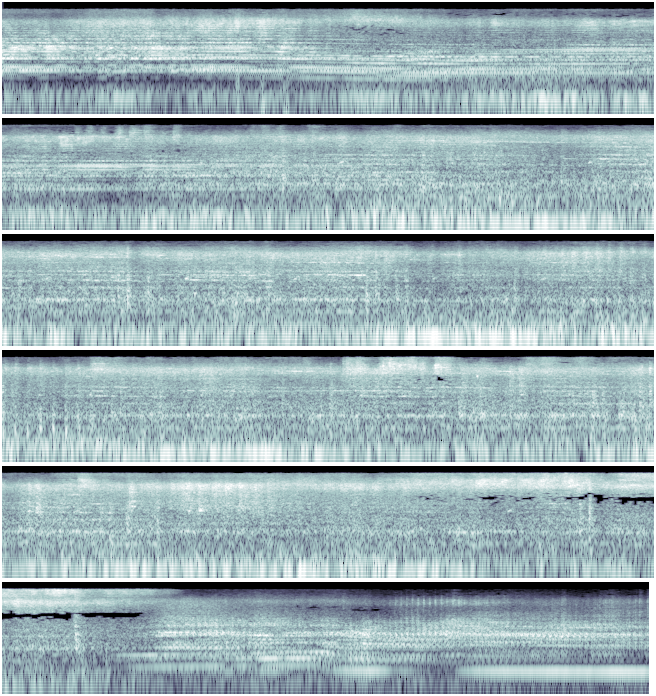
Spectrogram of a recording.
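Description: A diesel freight locomotive's horn sounds as the train passes, its pitch dropping, then the long steady rumble and clatter of freight cars, including autorack cars, rolling by on the rails. Near the end the clatter stops and a lower steady hum takes over.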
